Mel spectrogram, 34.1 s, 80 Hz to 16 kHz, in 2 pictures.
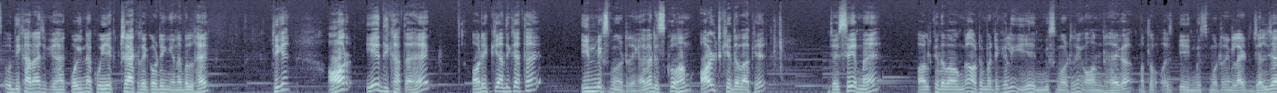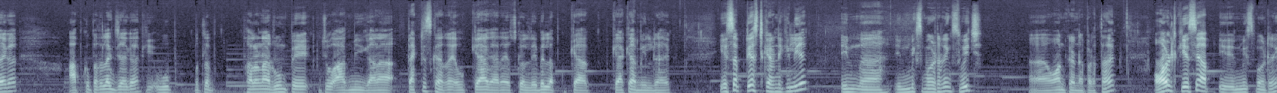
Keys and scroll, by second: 10.1 k.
